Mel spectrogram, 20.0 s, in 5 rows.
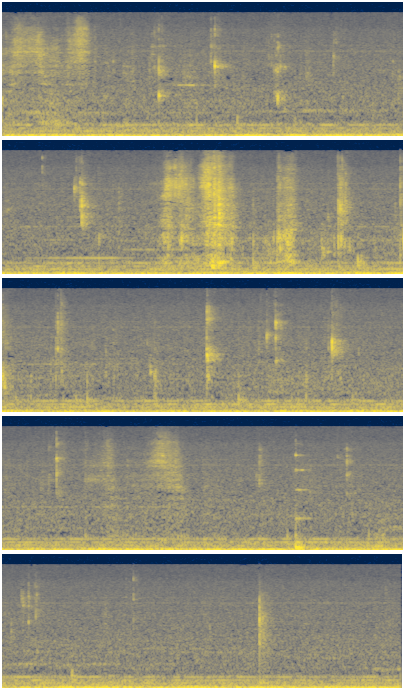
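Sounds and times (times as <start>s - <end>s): close chewing: 1.2s - 11.6s.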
